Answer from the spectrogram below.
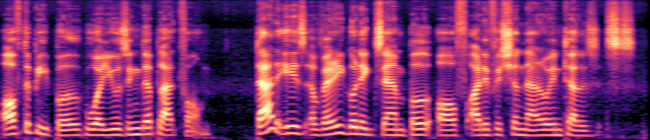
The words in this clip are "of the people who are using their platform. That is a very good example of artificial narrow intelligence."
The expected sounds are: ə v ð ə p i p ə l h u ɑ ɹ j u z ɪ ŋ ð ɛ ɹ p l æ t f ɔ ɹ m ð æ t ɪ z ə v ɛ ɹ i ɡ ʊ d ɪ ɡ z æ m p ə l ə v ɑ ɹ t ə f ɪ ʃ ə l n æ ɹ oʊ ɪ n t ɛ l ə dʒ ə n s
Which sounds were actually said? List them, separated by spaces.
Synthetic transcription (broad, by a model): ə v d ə p i p ə l h u ɑ ɹ j u z ɪ ŋ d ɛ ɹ p l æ t f ɔ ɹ m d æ t ɪ z ə v ɛ ɹ i ɡ ʊ d ɪ ɡ z æ m p ə l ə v ɑ ɹ t ə f ɪ ʃ ə l n æ ɹ oʊ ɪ n t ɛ l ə dʒ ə n s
